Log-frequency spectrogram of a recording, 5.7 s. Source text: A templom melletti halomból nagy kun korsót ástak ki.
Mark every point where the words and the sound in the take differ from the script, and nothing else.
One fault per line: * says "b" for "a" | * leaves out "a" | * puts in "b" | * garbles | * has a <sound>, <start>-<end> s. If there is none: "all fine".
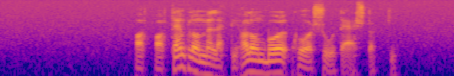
* puts in "a"
* leaves out "nagy kun"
